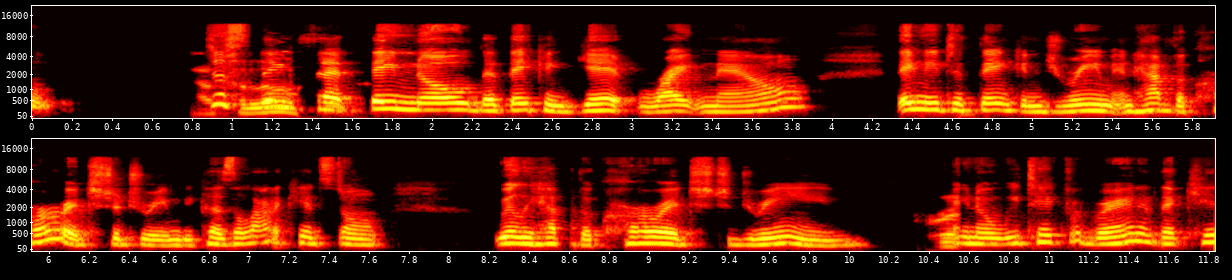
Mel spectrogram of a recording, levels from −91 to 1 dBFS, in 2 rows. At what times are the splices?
0:10.5

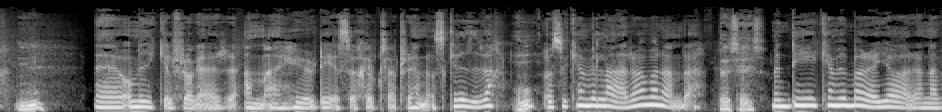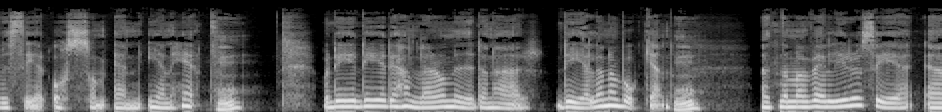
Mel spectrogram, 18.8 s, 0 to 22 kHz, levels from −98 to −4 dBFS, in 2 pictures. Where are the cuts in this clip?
none

